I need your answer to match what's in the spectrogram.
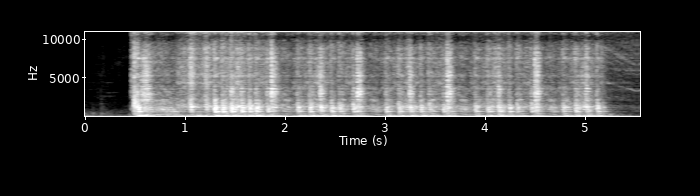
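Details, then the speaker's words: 1997 Maxum 2300 SC boat engine with throttle applied: hard to start, rough and uneven as it struggles to stay running, with a high-pitched mechanical clink; blown head gaskets. "unfortunately you notice a few different noises here you can hear the hard to start the motor struggling the stay running as well as a highp pitch"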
